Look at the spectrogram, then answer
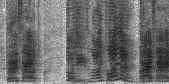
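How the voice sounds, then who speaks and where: Using a squeaky put-on character voice, a woman speaks at a very slow pace with an extremely high pitch. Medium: stage play. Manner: condescending, theatrical.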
